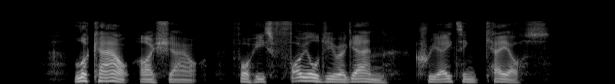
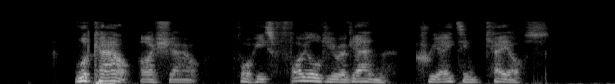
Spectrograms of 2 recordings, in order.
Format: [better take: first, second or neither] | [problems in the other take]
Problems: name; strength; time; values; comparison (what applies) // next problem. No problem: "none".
first | noise reduction (neural mask model DeepFilterNet 3)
